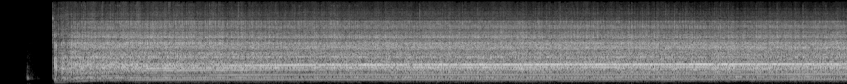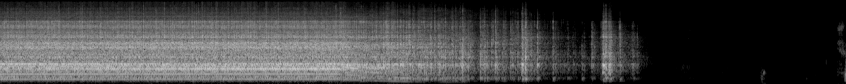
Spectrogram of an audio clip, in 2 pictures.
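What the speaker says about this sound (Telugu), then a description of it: "నీమ్ లీవ్స్ వేపాకుల్ని మనము ఒక ఐదారు రెమ్మల వేపాకుల్ని తీసుకుందాము ఫస్ట్ వాటర్ ఏం యాడ్ చేయకుండా ఒకసారి గ్రైండర్ పట్టుకోండి" Kitchen mixer grinder whirring on a handful of dry neem leaves with no water added, a loud steady motor whine running for about eleven seconds before winding down and stopping, with no talking.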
